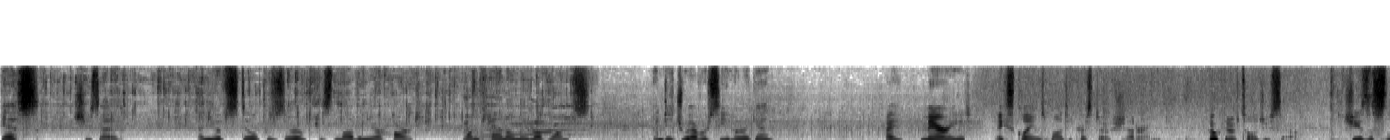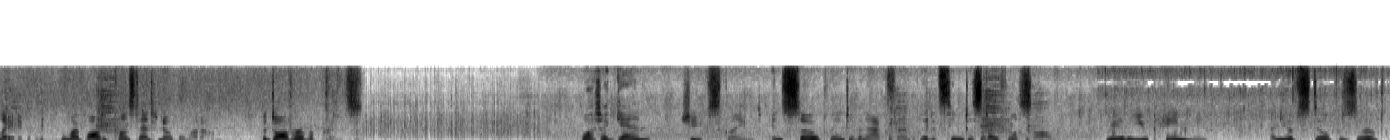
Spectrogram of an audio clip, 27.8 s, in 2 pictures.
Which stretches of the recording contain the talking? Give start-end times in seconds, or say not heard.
0.0-1.2, 1.9-5.9, 6.5-7.8, 8.8-17.5, 19.7-26.0, 26.6-27.7.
